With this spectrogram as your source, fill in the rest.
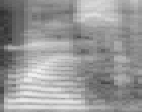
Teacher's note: my A is going to sound like a short U sound, and my S is going to sound like a Z.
